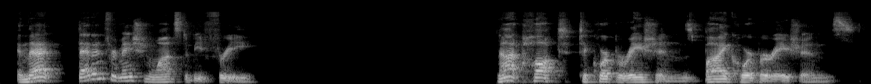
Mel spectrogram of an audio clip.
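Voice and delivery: heated, agitated, worked-up outburst. A character who has been out of work for a while; worked up. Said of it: "I'm just worked up".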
